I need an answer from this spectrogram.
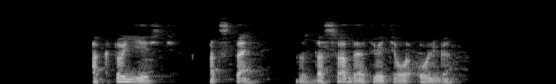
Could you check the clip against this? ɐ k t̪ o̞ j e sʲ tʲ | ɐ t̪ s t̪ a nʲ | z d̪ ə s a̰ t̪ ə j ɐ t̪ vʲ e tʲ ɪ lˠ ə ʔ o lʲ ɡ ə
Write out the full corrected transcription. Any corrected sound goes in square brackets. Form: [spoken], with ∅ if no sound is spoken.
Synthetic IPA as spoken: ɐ k t̪ o̞ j e sʲ tʲ | ɐ t̪ s t̪ a nʲ | z d̪ [ɐ] s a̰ [d̪] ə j ɐ t̪ vʲ e tʲ ɪ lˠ ə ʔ o lʲ ɡ ə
